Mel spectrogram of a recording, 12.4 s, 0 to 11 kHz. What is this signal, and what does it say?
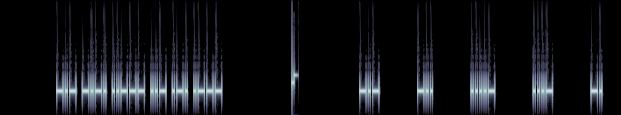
Morse code, heard as a keyed tone, about 28 wpm, spaced as for 15 wpm, 700 Hz. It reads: KC2URJ KD4VN
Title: USA Call Signs - 6 Characters - 6x Character Spacing - 28wpm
